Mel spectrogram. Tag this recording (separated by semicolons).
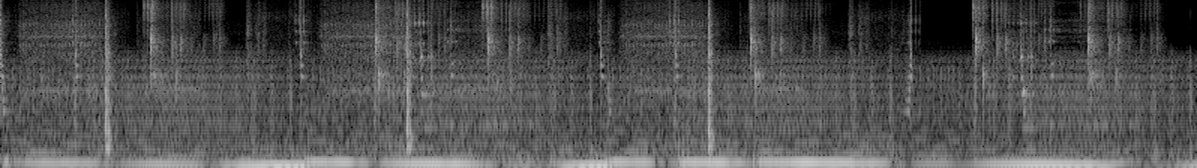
atm; bottle; drum; modem; sampled; techno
